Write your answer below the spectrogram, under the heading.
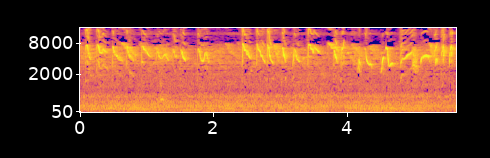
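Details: Young oriental white-eye in full ngeriwik song, goading a second untrained caged bird to join in; rapid high, thin twittering of quick slurred chirps, nearly continuous with short gaps, over a faint low background hum.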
